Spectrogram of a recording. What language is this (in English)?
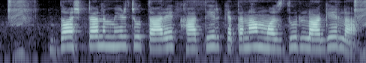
Bhojpuri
